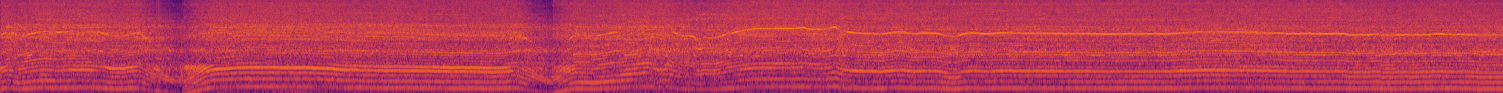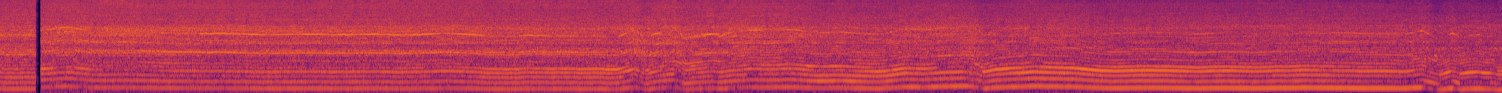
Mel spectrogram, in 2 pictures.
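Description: Large two-stroke chainsaw running at full throttle, cutting into the trunk of a giant tree. It holds a steady high engine note that dips sharply twice in the first few seconds and recovers, wavers under load later on, and drops and wobbles toward idle at the very end.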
